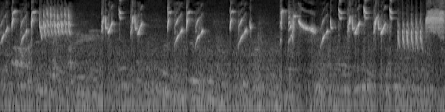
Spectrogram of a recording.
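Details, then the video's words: Training song for young goldfinches: lively twittering made of short slurred chirps in irregular clusters, broken by brief pauses, with a couple of buzzy rattling trills near the start and end. "مقنين ملك 👑 تغريد 💯 الطيور"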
